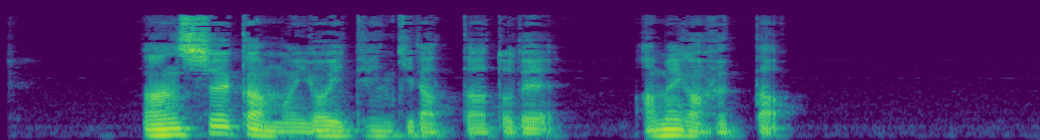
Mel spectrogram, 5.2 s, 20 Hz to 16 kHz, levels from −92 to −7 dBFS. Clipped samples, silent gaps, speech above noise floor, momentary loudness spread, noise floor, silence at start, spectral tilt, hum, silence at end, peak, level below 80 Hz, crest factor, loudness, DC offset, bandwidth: under 0.1%; none; 49 dB; 13 LU; -73 dBFS; 0.7 s; -4.5 dB/octave; none; 1.3 s; -4 dBFS; -54 dBFS; 22 dB; -24 LUFS; under 0.1%; 11.5 kHz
